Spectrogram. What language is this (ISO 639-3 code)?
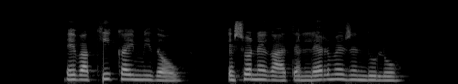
oci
